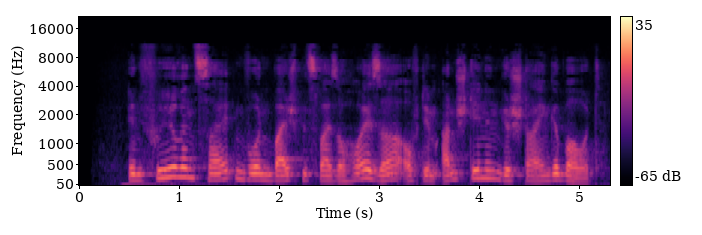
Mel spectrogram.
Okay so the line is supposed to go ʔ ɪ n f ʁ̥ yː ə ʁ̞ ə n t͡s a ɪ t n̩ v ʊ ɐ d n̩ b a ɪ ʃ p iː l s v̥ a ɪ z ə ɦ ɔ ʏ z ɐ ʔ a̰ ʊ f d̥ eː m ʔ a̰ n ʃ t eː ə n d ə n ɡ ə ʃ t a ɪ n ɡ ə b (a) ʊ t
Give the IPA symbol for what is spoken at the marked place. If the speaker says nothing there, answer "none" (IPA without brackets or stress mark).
a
